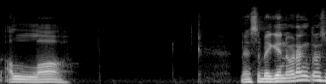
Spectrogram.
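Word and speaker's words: الله: Allohuakbar memang bacaan atau huruf lam dalam kalimat Allah dalam kata Allah itu dibaca tafkhim tebal nah kadang sebagian orang di masyarakat kita kan ada beberapa kesalahan ya ada yang baca Allah Allah dan itu berarti masih tarqiq masih tipis harusnya agak tebal Allah dan sebagian orang terus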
